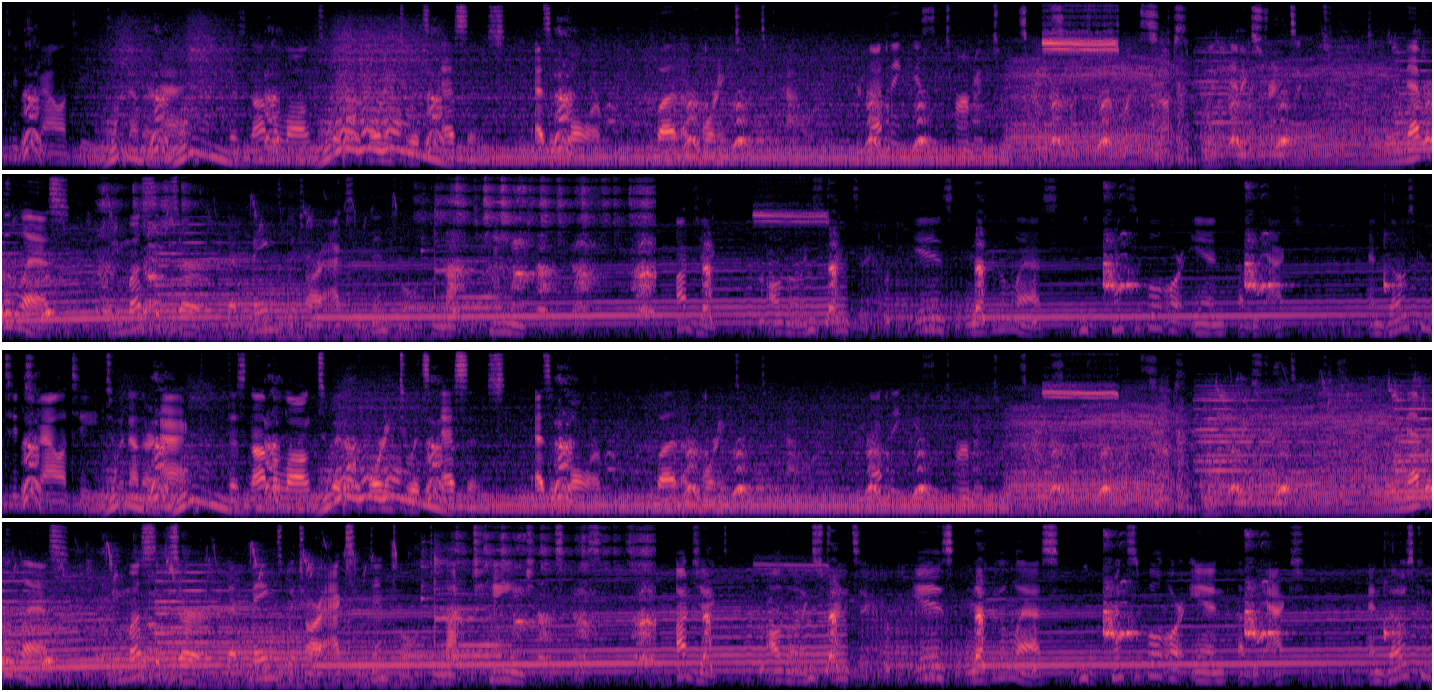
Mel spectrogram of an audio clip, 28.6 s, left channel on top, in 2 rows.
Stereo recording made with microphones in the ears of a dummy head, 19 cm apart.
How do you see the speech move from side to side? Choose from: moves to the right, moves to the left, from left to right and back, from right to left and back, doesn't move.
from right to left and back.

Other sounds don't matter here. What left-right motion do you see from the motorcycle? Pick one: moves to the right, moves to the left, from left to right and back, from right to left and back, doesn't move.
moves to the right.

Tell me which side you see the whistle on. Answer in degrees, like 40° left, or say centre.
60° left.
